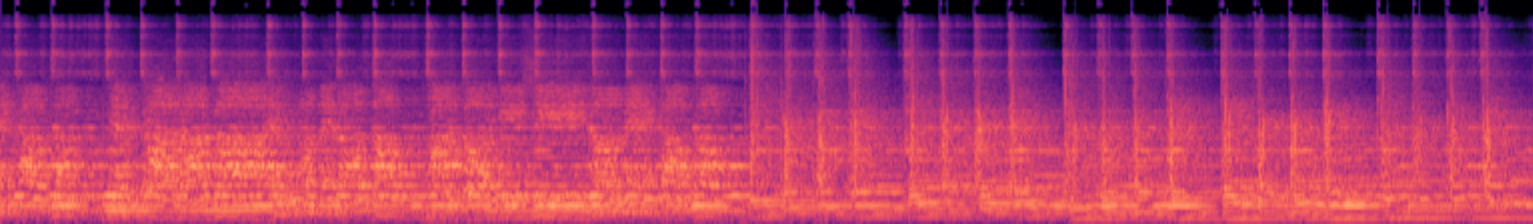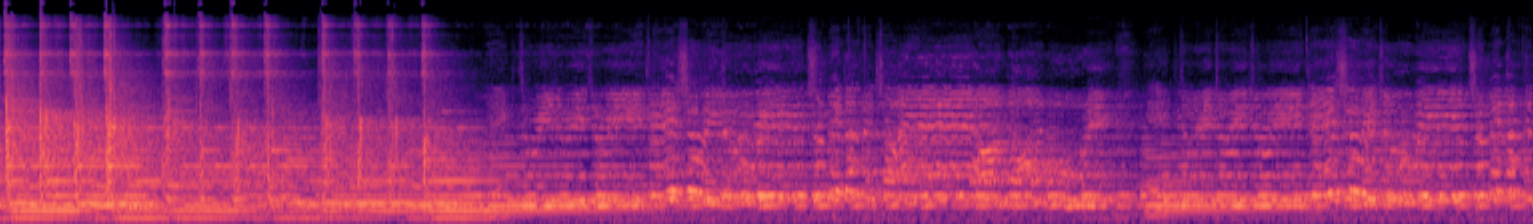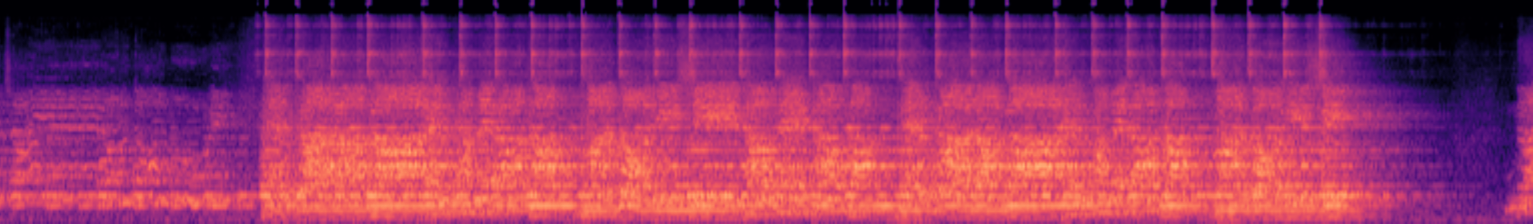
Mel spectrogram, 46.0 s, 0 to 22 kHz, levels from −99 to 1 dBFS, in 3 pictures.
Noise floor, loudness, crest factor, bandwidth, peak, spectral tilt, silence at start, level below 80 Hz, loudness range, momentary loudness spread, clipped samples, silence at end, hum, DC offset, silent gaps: -55 dBFS; -22 LUFS; 18 dB; over 20 kHz; -4 dBFS; -3.5 dB/octave; 0 s; -60 dBFS; 10 LU; 12 LU; under 0.1%; 0 s; none; under 0.1%; none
